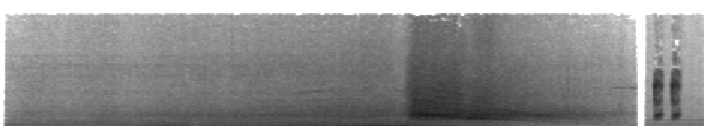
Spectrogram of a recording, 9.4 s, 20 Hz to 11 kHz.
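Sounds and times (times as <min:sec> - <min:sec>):
car sound: 0:00.1 - 0:08.5
car alarm click: 0:08.2 - 0:09.1.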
